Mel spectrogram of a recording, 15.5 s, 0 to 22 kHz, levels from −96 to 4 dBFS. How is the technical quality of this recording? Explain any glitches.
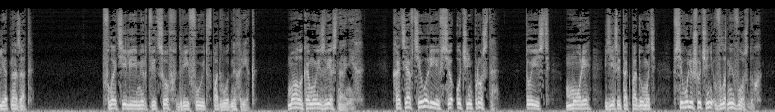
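The recording is marred by repeated short glitches. Damaged data in a compressed stream causes five brief breakups, at 1.64–1.67 s, 5.03–5.08 s, 10.05–10.09 s, 12.29–12.34 s and 14.46–14.51 s. At each point, part of the encoded data is corrupted. The decoder misreads those frames, loses sync and hunts for the next valid frame header. Each event lasts about 35 to 45 ms and is heard as a sudden chirp, squawk, click or short hole cutting through the sound.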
